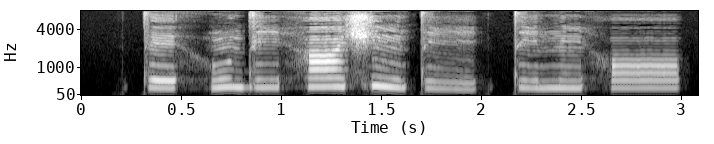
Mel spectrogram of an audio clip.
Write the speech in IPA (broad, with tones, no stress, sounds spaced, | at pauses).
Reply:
t e˨ h ũ˨˦ d i˧ h ã˦ ʃ ĩ˦˨ t i˨ | t i˨ n ĩ˨ h ɔ˧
